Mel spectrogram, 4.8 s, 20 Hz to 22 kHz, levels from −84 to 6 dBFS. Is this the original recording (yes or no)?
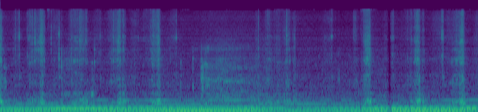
no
